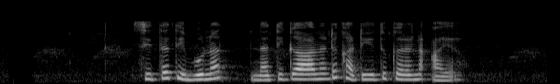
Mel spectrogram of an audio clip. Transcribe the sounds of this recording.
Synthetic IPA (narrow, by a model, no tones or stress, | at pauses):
sit̪ət̪ibunat̪ | næt̪iɡaːnəʈəkaʈijːt̪ukəɾənəʔajə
